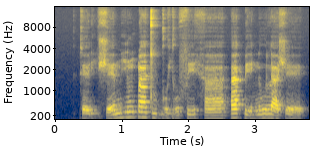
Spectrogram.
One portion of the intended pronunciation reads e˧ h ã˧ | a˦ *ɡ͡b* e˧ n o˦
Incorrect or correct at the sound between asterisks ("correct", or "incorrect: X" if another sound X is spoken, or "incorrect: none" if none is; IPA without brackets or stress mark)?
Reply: incorrect: k͡p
